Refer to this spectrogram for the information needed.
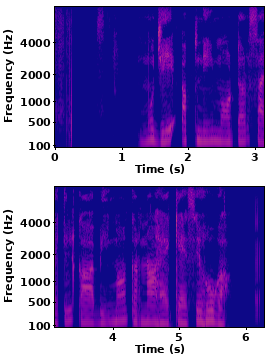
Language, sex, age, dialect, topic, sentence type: Hindi, male, 51-55, Kanauji Braj Bhasha, banking, question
